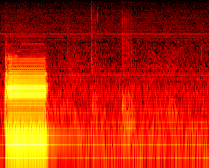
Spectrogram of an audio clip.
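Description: A single short electronic beep, about half a second long, starting and stopping abruptly at a steady buzzy pitch right at the start, followed by quiet room tone.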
